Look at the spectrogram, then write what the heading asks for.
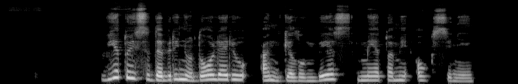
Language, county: Lithuanian, Kaunas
